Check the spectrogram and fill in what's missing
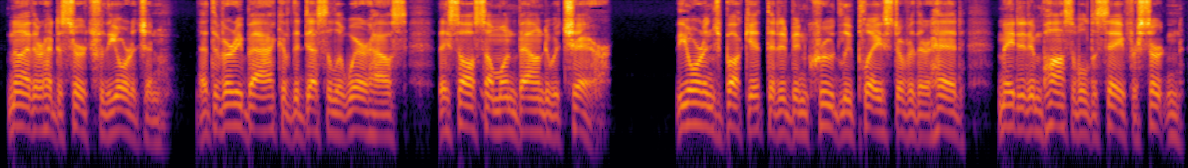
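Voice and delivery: ordinary delivery

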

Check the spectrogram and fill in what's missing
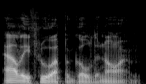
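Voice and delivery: ordinary delivery, nothing marked

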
